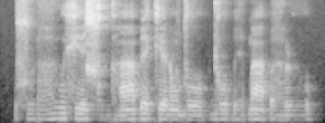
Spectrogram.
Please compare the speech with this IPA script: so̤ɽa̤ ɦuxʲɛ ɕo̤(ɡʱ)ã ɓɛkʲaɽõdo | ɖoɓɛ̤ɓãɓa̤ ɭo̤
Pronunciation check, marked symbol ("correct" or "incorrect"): correct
